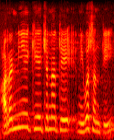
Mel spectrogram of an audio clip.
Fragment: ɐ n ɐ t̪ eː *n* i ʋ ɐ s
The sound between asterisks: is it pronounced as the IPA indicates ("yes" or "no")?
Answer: yes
